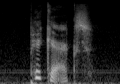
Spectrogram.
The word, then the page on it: pickaxe: American English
